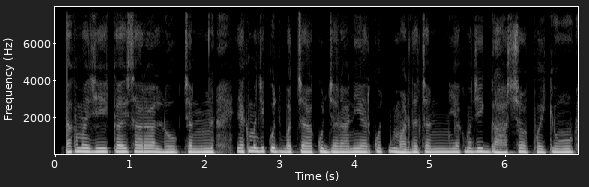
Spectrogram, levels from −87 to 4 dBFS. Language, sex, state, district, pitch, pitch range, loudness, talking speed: Hindi, male, Uttarakhand, Uttarkashi, 160 Hz, 155-170 Hz, -25 LUFS, 205 wpm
